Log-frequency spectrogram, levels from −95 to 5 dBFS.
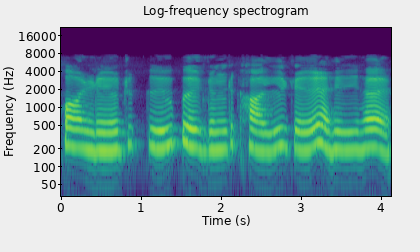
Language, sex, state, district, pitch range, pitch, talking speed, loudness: Hindi, female, Madhya Pradesh, Umaria, 195-220 Hz, 205 Hz, 115 wpm, -16 LUFS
